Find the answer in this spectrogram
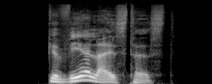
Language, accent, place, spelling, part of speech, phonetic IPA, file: German, Germany, Berlin, gewährleistest, verb, [ɡəˈvɛːɐ̯ˌlaɪ̯stəst], De-gewährleistest.ogg
- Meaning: inflection of gewährleisten: 1. second-person singular present 2. second-person singular subjunctive I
